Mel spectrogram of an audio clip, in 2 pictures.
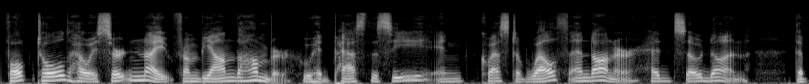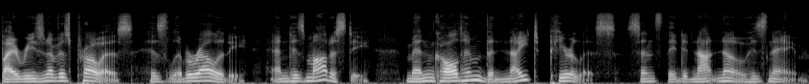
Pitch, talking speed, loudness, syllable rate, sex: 150 Hz, 180 wpm, -18 LUFS, 4.3 syllables/s, male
